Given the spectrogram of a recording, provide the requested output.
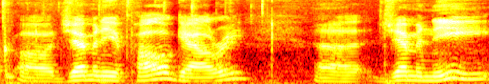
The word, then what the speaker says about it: Gemini: gemini apollo gallery uh gemini is how nasa said to pronounce it like jiminy cricket back in the day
